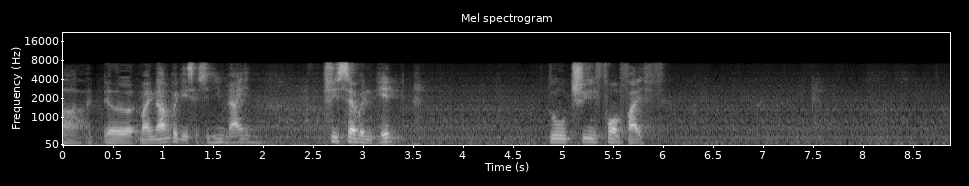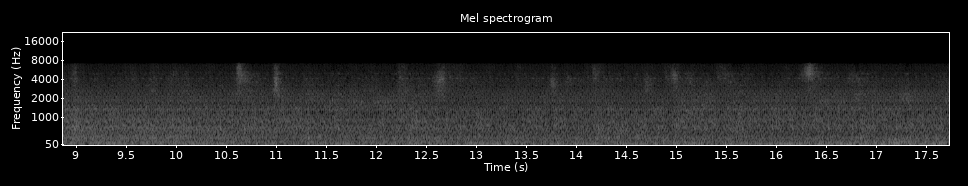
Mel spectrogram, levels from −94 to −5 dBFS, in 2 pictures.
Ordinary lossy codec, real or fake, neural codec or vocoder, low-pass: none; fake; codec, 16 kHz in and 24 kHz out, 0.6 kbps, FocalCodec, streaming, 4096 codes; 7.2 kHz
